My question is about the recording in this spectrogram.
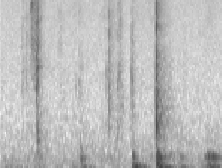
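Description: Tarot cards being dealt and laid down on a table by hand: several short sharp taps and slaps, the loudest about one and a half seconds in.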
